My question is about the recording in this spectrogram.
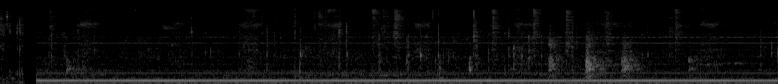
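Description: Pug puppy nibbling at a hand-held carrot, with scattered small clicks and crunches, over a steady low hum.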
